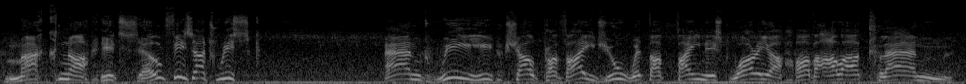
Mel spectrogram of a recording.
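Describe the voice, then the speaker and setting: A man's voice: sits high, expressive, slow, background noise. An actor playing a small, genial old creature who is chief of his village in a fantasy game, courtly and self-satisfied. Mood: courteous, persuasive. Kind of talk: fantasy video game acting.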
